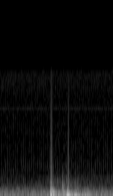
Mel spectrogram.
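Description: Two dull, low thumps about a third of a second apart, a second in, over a steady low rumble.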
